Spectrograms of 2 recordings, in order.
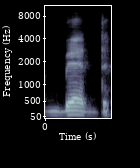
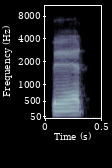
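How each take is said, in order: First: The final d is released hard and clearly. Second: The final d is softened and barely released. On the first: "dia langsung, eee, jelas banget" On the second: "deh-nya di di dilembutin jadi bed"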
